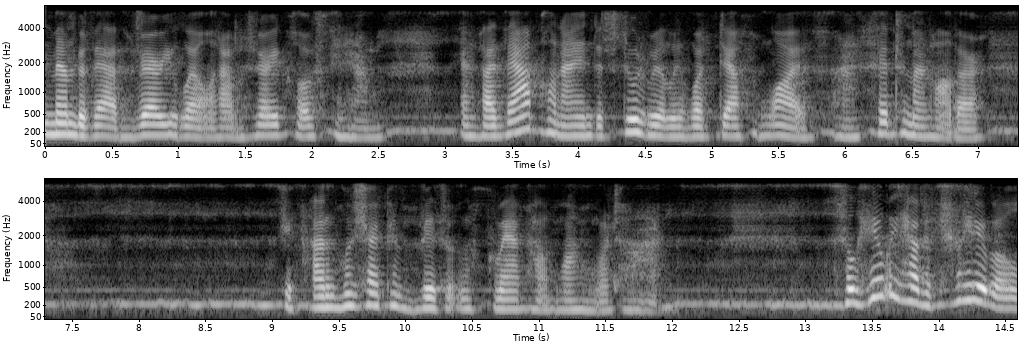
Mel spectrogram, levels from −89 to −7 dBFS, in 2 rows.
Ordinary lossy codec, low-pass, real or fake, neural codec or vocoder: AAC, 48 kbps; 5.4 kHz; fake; autoencoder, 22.05 kHz, a latent of 192 numbers a frame, VITS, trained on one speaker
